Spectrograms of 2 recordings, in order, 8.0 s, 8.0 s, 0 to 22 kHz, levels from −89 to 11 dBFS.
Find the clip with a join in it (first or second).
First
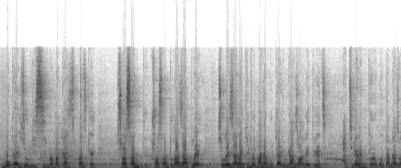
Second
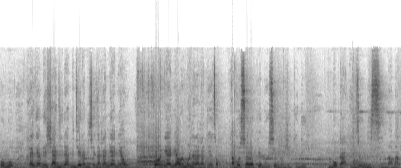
second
